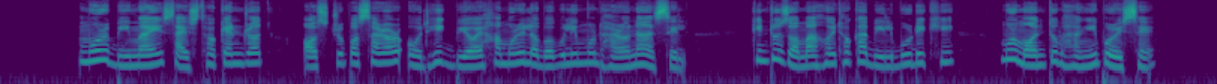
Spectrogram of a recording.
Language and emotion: Assamese, sad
